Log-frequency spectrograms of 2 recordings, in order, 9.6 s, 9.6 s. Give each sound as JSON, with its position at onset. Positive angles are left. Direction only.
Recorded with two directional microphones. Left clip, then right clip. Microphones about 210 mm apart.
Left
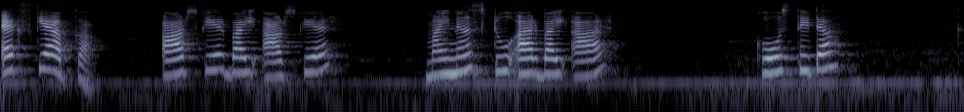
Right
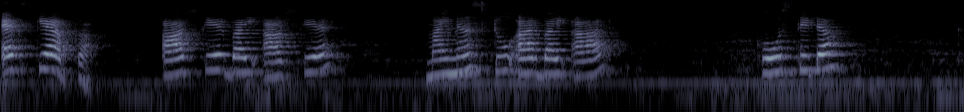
{"t": 0.0, "sound": "a woman's voice", "side_deg": 50}
{"t": 4.3, "sound": "a woman's voice", "side_deg": 50}
{"t": 7.6, "sound": "a woman's voice", "side_deg": 55}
